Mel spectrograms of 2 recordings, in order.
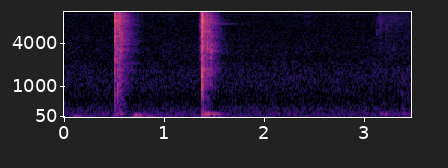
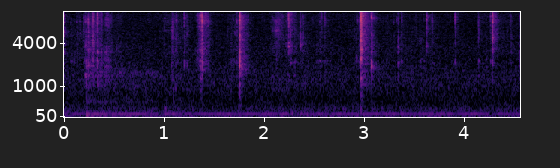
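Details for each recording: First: Yashica FR-1 film camera shutter on B during restoration: two crisp snaps about a second apart; fires cleanly, owner feels first curtain slower than second but cannot measure speed. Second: Yashica FR-1 film camera shutter during restoration, after lubricating roller shafts with thinned oil: crisp single clicks in a quiet room, cut off clean with no lingering spring ring; shutter fires properly.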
